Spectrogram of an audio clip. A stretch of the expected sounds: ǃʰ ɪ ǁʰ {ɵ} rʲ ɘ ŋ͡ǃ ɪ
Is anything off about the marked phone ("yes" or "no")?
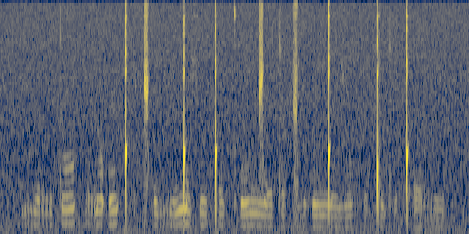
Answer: no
